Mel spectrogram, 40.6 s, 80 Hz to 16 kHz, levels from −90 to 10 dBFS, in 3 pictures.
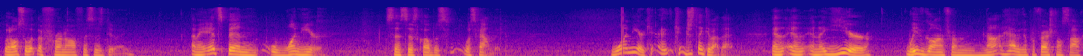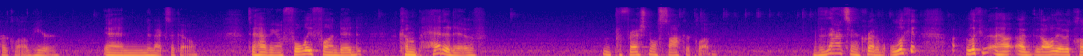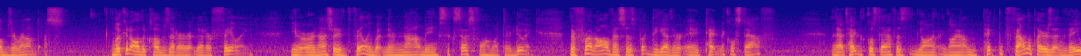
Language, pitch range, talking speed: English, 125-160 Hz, 175 wpm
